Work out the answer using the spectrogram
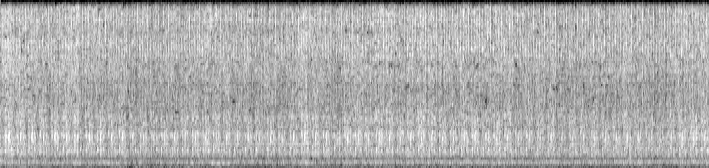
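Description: Fast, light ticking knock running over a steady cold idle, evenly spaced and constant; a cold-start knock, cause not yet pinned down. Cause suspected, not confirmed.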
